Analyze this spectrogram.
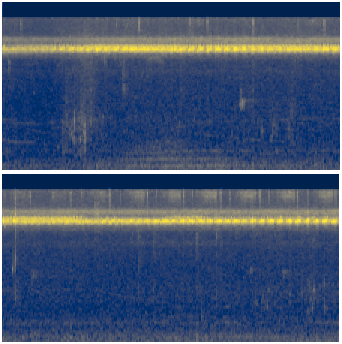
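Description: Insects, crickets or the like, calling in one steady, unbroken high-pitched drone, over a low rumble.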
